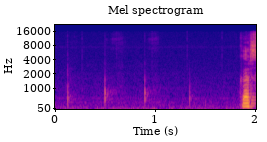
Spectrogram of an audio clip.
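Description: Faint stylus taps on a tablet screen while writing on a digital whiteboard: about four light ticks roughly half a second apart. A man's voice starts near the end.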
